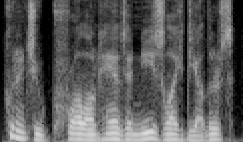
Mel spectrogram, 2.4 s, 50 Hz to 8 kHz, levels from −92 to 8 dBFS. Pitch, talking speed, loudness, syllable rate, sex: 110 Hz, 245 wpm, -14 LUFS, 4.7 syllables/s, male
